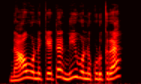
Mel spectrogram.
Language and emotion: Tamil, angry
